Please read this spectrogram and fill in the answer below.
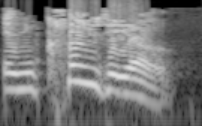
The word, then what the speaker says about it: inclusio: What we are looking at here in Romans chapter 2, verse 5, is what exegetes refer to as an inclusio. You may not have heard that word before. It's spelled I-N-C-L-U-S-I-O, inclusio. Here in Romans 2:5, we have an inclusio, I-N-C-L-U-S-I-O.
